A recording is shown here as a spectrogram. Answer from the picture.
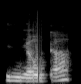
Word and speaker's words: Hynniewta: And as for my name, yeah, everybody mispronounced my name, so it's like a thing. My surname, which is Hynniewta, so a lot of people can't.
